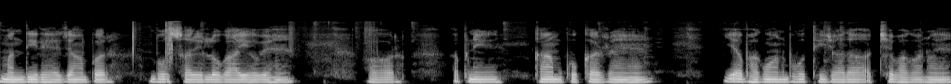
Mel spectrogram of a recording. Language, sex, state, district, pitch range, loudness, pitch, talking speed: Hindi, male, Chhattisgarh, Kabirdham, 110-115 Hz, -17 LUFS, 110 Hz, 155 wpm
